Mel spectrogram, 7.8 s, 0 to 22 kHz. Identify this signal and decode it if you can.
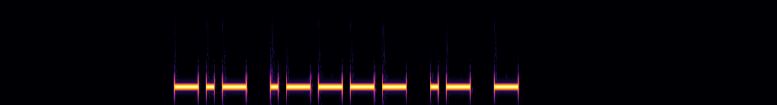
Morse code, heard as a keyed tone, about 15 wpm, 700 Hz. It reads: K1AT
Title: USA Call Signs - 4 Characters - Repeated 3x - 15wpm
